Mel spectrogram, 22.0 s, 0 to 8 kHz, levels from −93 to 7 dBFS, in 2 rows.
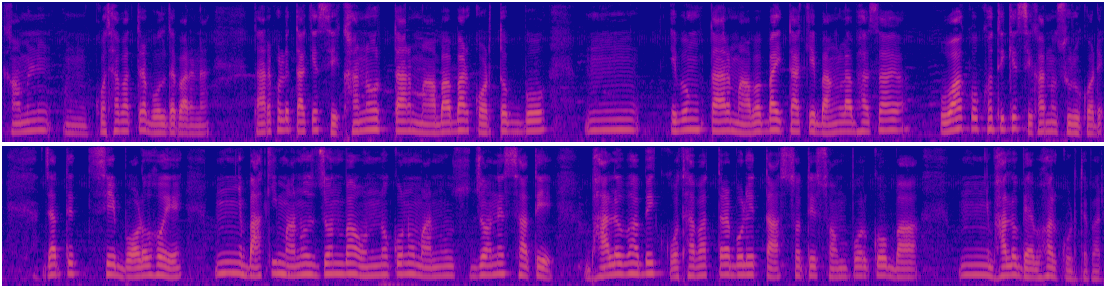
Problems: constant background noise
